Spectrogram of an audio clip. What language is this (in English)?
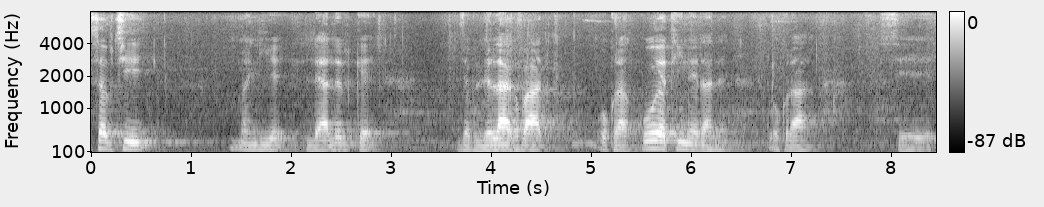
Maithili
